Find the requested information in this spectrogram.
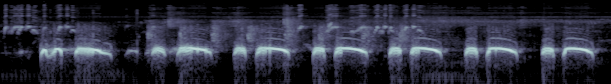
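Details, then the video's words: Spotted dove used as a decoy bird, giving a steady series of low, mellow coos. Each phrase is a short note followed by a longer slurred coo, repeated about once a second, with faint high chirps from other small birds in the background. "suab nquab lauj kaub tawg quaj zoo dib heev nawb, tiếng cu gái mồi"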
